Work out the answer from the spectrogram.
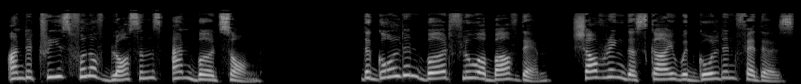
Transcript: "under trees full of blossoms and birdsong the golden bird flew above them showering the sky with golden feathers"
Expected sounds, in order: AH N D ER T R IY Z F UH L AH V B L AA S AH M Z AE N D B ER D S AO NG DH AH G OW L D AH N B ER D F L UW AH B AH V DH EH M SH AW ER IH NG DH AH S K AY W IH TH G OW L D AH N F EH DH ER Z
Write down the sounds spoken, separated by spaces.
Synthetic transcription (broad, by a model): AH N D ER T R IY Z F UH L AH V B L AA S AH M Z AE N D B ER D S AO NG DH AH G OW L D AH N B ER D F L UW AH B AH V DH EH M SH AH ER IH NG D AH S K AY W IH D G OW L D AH N F EH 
